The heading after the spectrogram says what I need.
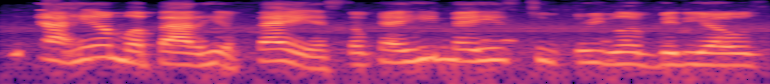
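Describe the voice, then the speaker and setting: A woman's voice: medium pitch, fairly quick, background noise. A woman hosting a live chat show, sassy and teasing as she talks to her guests. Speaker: host. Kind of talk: casual chat.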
